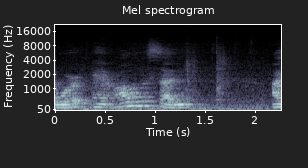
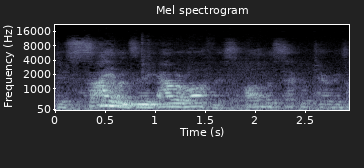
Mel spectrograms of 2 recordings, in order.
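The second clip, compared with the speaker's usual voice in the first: ordinary delivery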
